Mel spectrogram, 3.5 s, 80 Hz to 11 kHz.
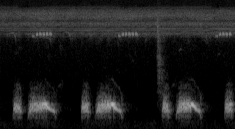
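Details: Stubborn wild spotted dove in a calling contest beneath a communal house, using the spaced 'bài thưa' song: husky low two-part coos, a short lead note and a drawn-out falling one, roughly every 1.2 seconds. A constant high insect buzz continues in the background.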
